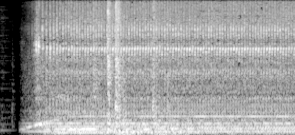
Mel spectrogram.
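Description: Sound effect of an old film-reel mechanism running. It spins up with a rising whine a moment in, then settles into a steady, fast mechanical clatter with a high whine over it.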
